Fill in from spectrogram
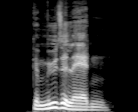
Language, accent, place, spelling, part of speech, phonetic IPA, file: German, Germany, Berlin, Gemüseläden, noun, [ɡəˈmyːzəˌlɛːdn̩], De-Gemüseläden.ogg
- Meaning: plural of Gemüseladen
